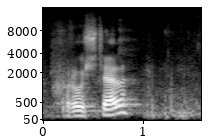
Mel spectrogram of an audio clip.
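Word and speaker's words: Chruściel: If you want to do it right, it's Chrusciel.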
